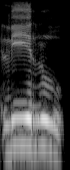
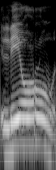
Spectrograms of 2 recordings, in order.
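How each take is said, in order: First: The r is pronounced light and thin. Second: The r is pronounced heavy and thick. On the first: The speaker calls it wrong. "tidak dibaca liru" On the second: The speaker calls it right. "tetap tebal"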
